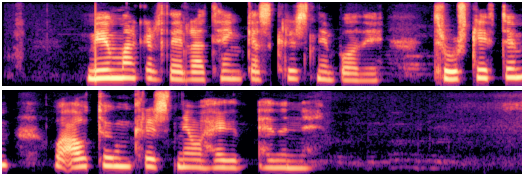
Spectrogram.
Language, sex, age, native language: Icelandic, female, 20-29, Icelandic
